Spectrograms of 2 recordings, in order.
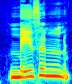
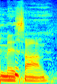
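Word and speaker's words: Maysan: So they were testing this algorithm in the Mazin province of Iraq. – Oh, Paul's listening to this going, that is not how you pronounce that. – No, it's not how you pronounce it. I'm so sorry, Paul.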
